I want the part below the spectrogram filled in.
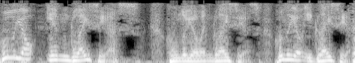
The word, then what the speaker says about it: Iglesias: Is it Iglesias or Inglesias? – That's why he likes me best, Mike. – Because you mispronounce his name? – Julio Iglesias. – That's correct.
